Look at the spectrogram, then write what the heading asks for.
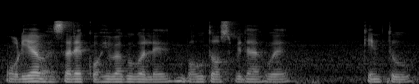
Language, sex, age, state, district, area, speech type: Odia, male, 45-60, Odisha, Kandhamal, rural, spontaneous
